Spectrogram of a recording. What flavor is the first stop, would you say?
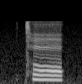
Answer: aspirated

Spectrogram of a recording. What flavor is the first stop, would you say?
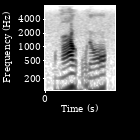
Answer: implosive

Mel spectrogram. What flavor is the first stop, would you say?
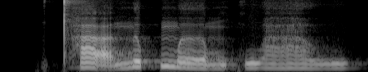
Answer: aspirated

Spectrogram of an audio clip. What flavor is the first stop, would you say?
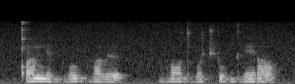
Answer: ejective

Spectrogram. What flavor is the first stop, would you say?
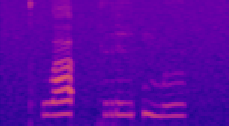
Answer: aspirated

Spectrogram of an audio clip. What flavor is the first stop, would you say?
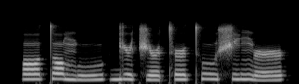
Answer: plain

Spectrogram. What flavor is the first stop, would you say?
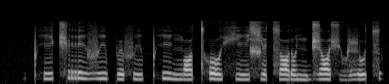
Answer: aspirated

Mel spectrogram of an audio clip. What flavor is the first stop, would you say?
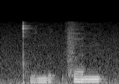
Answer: aspirated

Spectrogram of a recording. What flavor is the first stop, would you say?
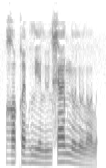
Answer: plain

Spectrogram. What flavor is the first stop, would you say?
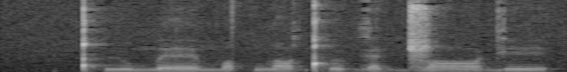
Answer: click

